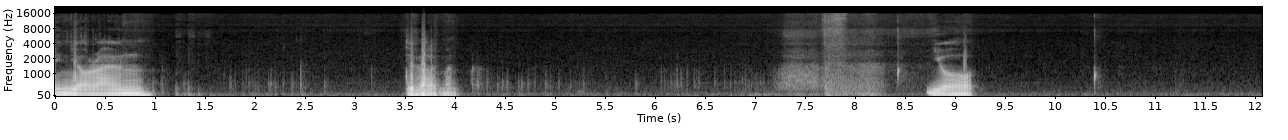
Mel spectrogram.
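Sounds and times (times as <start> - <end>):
faint click: 10.3 - 10.6.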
